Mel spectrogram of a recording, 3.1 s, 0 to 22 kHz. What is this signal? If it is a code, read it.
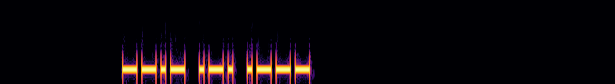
Morse code, heard as a keyed tone, about 50 wpm, 700 Hz. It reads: QRJ
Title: Q-Codes with Spoken Meaning - 50wpm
